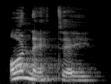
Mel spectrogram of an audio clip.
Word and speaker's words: en été: So we slide it together so that vowel pronounces the N. En été, en automne.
